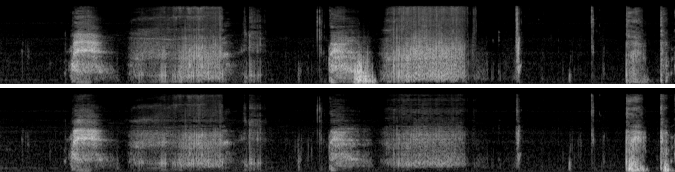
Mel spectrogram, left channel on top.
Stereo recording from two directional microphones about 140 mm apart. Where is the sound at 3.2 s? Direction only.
45° left (ahead or behind).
